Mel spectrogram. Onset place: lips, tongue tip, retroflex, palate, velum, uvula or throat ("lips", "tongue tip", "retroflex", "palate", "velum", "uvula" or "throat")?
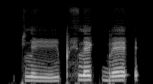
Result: velum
